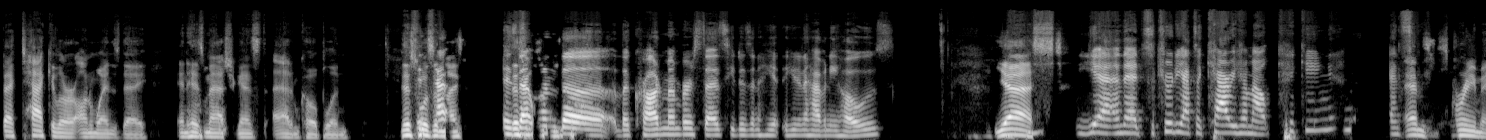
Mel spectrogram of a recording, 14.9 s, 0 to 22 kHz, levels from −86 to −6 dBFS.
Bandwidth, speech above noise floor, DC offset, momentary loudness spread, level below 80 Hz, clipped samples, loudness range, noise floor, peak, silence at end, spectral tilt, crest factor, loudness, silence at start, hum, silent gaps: 16.5 kHz; 32 dB; under 0.1%; 16 LU; -52 dBFS; under 0.1%; 8 LU; -53 dBFS; -2 dBFS; 0 s; -4.5 dB/octave; 20 dB; -21 LUFS; 0.05 s; none; none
